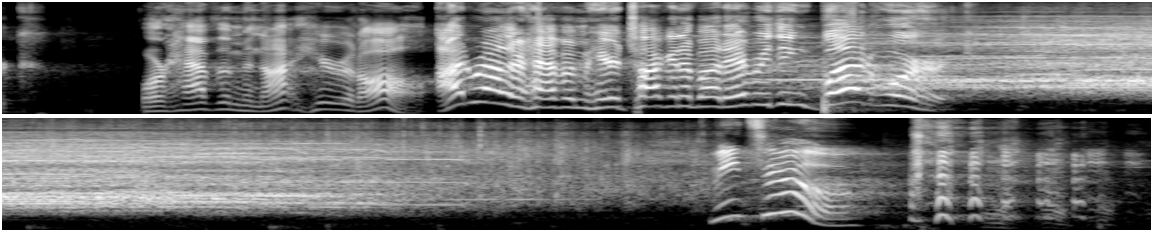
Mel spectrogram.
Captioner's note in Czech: Potlesk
